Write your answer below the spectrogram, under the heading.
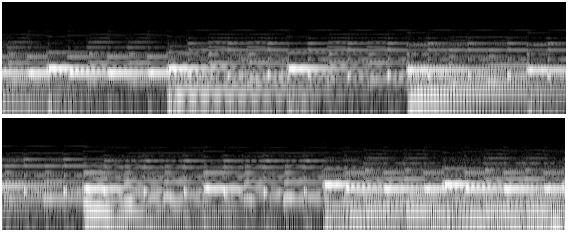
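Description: Slow background piano music: a repeating melody over chords that change about every three seconds.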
